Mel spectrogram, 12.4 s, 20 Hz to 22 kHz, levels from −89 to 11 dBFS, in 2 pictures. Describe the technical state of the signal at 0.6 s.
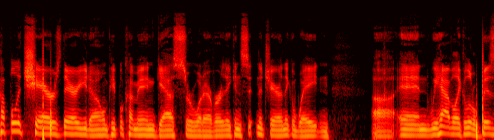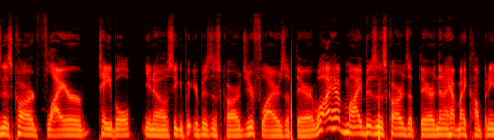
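From 0.53 to 0.65 s, a loud pop: two thumps about 20 dB above the speech, likely a voltage spike, just before "there you know when".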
